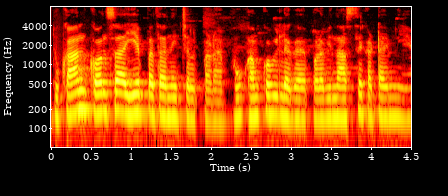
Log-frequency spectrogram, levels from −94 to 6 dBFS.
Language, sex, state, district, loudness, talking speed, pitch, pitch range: Hindi, male, Bihar, Katihar, -19 LUFS, 290 wpm, 150 Hz, 145-165 Hz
